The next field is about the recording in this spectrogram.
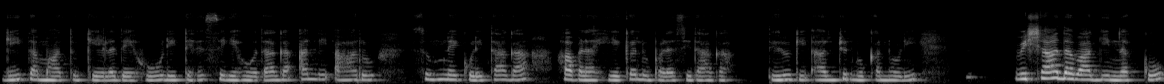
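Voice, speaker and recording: A woman narrating a story in a slow, soft, often half-whispered way. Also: mid-range voice, steady tone, slightly rough.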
